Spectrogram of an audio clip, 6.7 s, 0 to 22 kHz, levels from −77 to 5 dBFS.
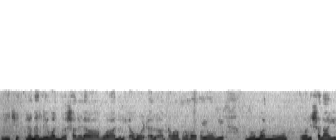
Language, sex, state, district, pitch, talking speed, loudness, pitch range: Kannada, female, Karnataka, Koppal, 245 Hz, 105 wpm, -14 LUFS, 240-255 Hz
